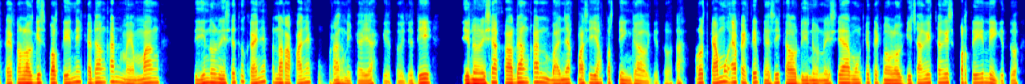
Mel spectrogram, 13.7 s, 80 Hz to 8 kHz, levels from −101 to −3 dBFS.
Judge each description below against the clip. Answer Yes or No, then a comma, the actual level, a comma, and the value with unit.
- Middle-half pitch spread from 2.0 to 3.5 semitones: No, average, 3.9 semitones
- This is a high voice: No, low, 130 Hz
